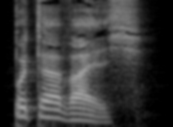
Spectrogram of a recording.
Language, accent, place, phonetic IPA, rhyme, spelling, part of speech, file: German, Germany, Berlin, [ˈbʊtɐˈvaɪ̯ç], -aɪ̯ç, butterweich, adjective, De-butterweich.ogg
- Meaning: 1. butter-soft 2. gentle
